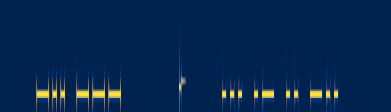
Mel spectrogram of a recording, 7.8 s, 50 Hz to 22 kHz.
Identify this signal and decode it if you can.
Morse code, heard as a keyed tone, about 16 wpm, 700 Hz. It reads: DO SAID
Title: Sentences from Top 100 Words - New Word Drill - 15wpm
